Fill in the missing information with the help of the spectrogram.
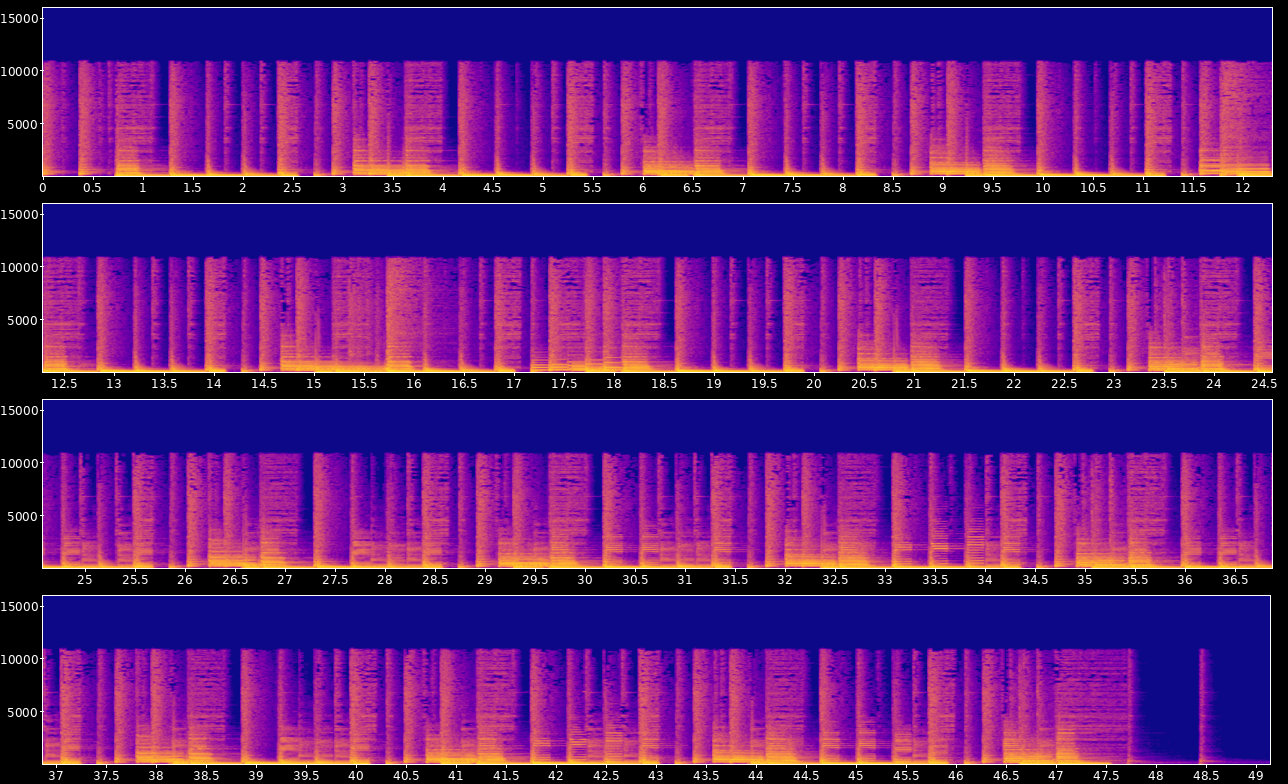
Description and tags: Funky Groove
Do that stank face!
Although, I'm always interested in hearing new projects using this sample!
beat, cartoon, drums, funk, funky, groove, guitar, jazz, loop, organ, stank, tight, walk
